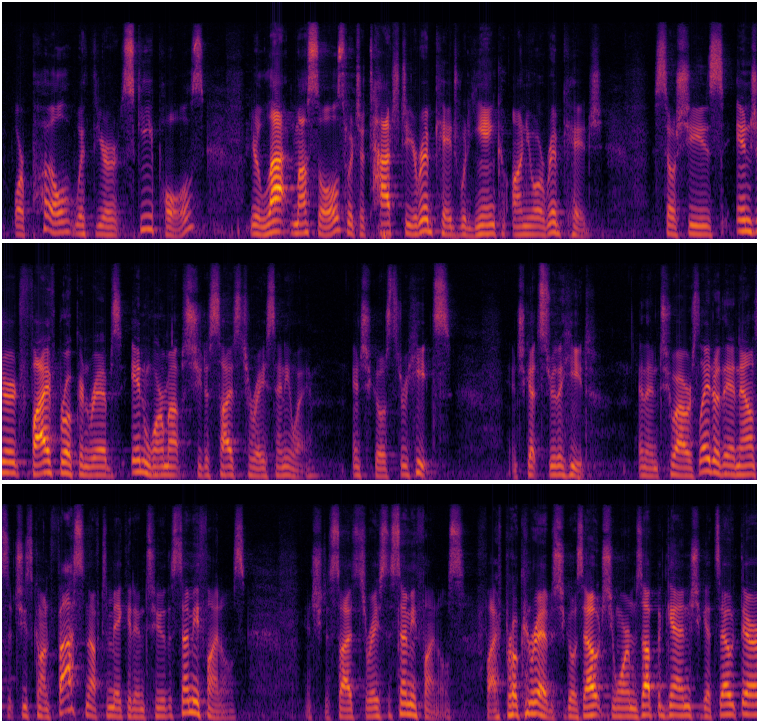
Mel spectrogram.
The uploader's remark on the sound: Today I'm going to share a keynote that I did at the EPIC community last year in Vancouver, Canada. Today I'm going to share a keynote that I did at the EPIC community last year in Vancouver, Canada.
